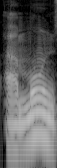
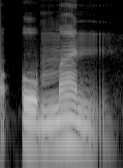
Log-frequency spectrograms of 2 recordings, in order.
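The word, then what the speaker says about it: אָמוֹן: En hebreo es amú, no se pronuncia amú, sino h umán, que literalmente significa artífice.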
